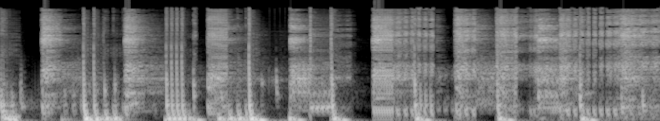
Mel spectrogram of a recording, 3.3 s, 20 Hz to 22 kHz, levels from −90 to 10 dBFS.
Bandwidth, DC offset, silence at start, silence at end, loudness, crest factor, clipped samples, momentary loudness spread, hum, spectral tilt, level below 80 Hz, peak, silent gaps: 17.5 kHz; under 0.1%; 0 s; 0 s; -12 LUFS; 12 dB; under 0.1%; 2 LU; none; -3 dB/octave; -20 dBFS; 0 dBFS; none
